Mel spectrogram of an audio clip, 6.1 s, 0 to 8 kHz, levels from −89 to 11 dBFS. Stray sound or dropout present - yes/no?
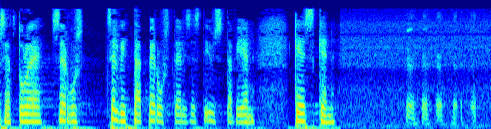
yes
